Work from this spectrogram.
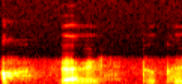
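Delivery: play-acted whispered, breathy, scornful and disdainful tone. Retelling what the teacher said after each koan answer: imitating a teacher's tremendous disdain. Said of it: "looks at me with tremendous disdain".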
